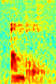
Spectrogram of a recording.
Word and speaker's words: Humble: Well, there was a gentleman named Humble. Um so Umble. So it's probably the way he pronounced his name.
